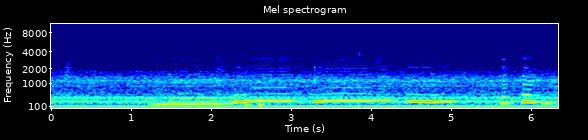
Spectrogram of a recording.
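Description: A person humming a tune, starting about a second in, with held notes that step up and down in pitch.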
